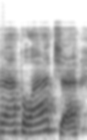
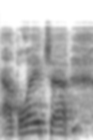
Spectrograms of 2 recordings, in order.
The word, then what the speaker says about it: Appalachia: Encompass the north but if you say Appalachia down here you're going to get an Apple thrown at you so that's how you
